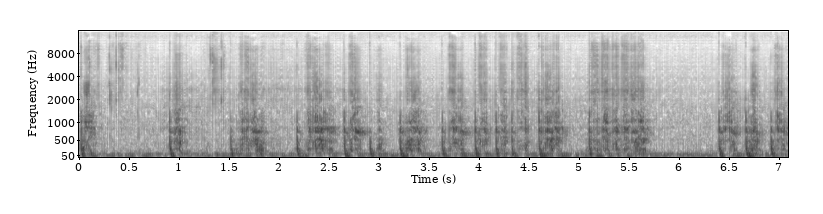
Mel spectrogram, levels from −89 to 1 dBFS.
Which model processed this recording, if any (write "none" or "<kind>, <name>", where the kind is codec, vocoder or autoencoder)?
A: vocoder, BigVGAN v2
